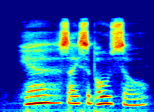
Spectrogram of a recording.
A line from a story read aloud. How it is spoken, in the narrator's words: groaned the poor old man slowly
